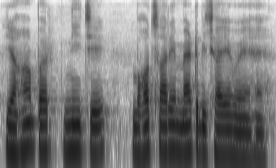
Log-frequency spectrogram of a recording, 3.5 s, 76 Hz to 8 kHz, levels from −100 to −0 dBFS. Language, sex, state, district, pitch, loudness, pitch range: Hindi, male, Uttar Pradesh, Saharanpur, 125 Hz, -18 LUFS, 115-125 Hz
